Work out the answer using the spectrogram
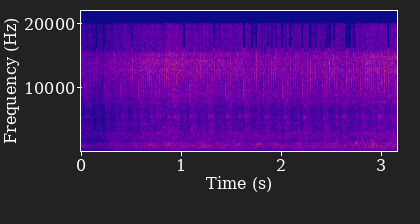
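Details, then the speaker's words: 2007 Dodge Magnum R/T 5.7 Hemi with misfire/stall issue, new EGR fitted: after revving, uneven lumpy idle with irregular stumble and visible shaking, worse than at start; no air leak found at EGR, cause unknown. "now right now look at this no turn now you see how it's shaking a little bit here you see how crazy of the shake is cars now"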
